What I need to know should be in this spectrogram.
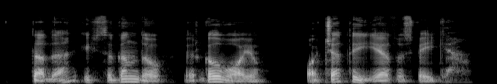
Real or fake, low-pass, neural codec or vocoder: real; 9.9 kHz; none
